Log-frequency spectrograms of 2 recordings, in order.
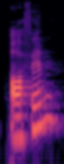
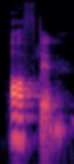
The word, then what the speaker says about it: often: what this means is you can have it without the T often or with the T often so even though we have a rule up here fteen usually it's a silent T but in the case of often it's your choice if you like the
